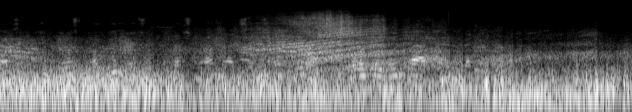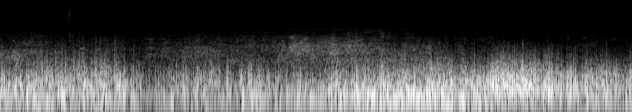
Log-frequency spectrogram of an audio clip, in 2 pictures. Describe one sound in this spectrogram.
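A jet plane roars high overhead.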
